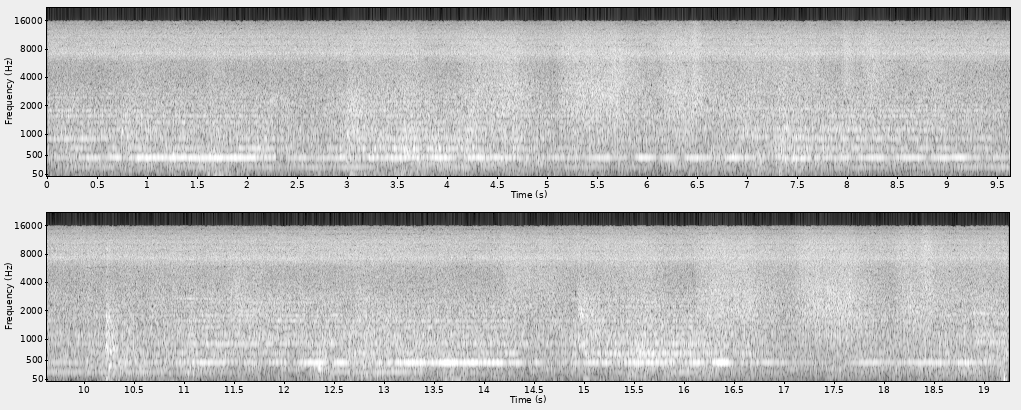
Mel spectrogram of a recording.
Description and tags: Field recording from Whirlpool factory in Wroclaw Poland. Big machines and soundscapes
Wroclaw, machines, Wroc, field, aw, Poland, Factory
